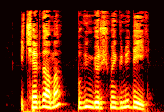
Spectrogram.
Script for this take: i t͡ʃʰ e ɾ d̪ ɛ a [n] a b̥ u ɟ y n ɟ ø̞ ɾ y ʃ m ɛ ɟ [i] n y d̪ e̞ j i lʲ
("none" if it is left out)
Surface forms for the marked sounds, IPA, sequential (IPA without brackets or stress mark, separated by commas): m, y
